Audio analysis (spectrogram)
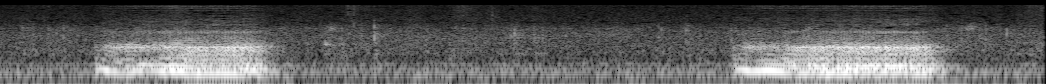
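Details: Exhausted female Shih Tzu, a mother worn out from caring for her puppies, sleeping and snoring: two long, rumbling, harmonic breaths about a second each, roughly three seconds apart, with quiet breathing between.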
